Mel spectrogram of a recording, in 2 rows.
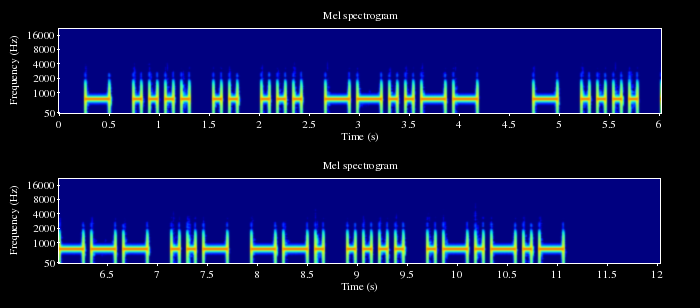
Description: Morse code, heard as a keyed tone, about 15 wpm, 700 Hz. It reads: THIS, THOUGH.
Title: Sentences from Top 1400 Words 15wpm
